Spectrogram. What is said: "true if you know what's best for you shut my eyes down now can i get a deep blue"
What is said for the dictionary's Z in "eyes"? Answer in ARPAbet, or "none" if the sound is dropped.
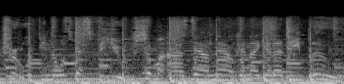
Z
